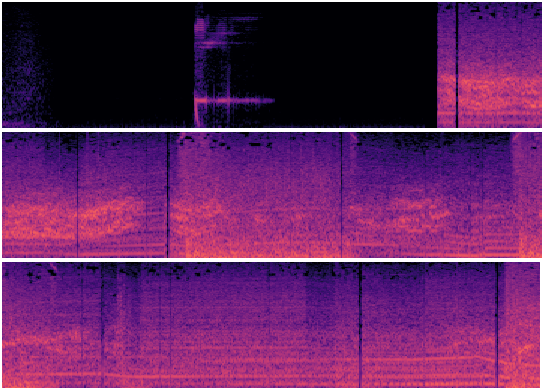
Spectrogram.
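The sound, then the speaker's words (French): Car engines and tire skids from a racing video game demo with a single race level. A few seconds of near silence give way to a loud, steady roar with shifting engine pitch. “Donc ça c'est une démo qui est uniquement sur un niveau. Une course.”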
